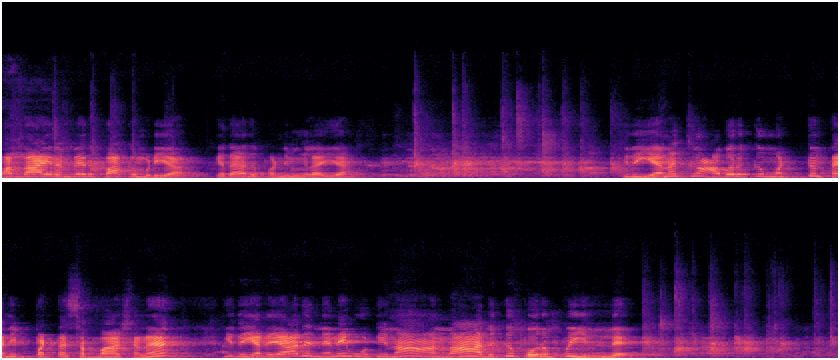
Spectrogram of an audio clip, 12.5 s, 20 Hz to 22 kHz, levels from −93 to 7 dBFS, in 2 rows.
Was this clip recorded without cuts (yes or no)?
no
